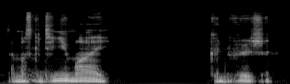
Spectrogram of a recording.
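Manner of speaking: put-on low, serious tone. Retelling what a man in the tent said before stepping out, low serious tone. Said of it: "He kind of says in a low tone but serious manner".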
